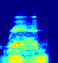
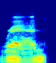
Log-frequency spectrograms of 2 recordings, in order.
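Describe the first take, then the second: First: The vowel is short, like 'red'. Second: The same.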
